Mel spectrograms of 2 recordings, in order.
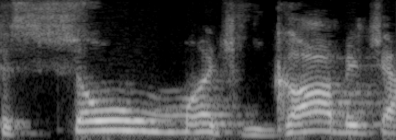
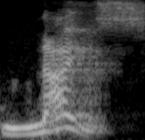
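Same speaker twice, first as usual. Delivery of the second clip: heavy, hard stress on the word "nice"; 3 semitones lower, 4 dB quieter than usual. Talking about finding someone genuine: stress on nice. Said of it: "I can't stress that word enough".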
